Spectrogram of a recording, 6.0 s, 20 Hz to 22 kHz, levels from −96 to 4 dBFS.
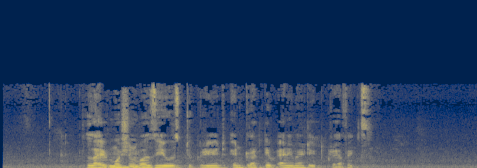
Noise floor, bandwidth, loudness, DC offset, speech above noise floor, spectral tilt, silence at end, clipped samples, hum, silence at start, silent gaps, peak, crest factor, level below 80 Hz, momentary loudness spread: -45 dBFS; 11.5 kHz; -19 LUFS; under 0.1%; 27 dB; -5.5 dB/octave; 1.3 s; under 0.1%; none; 0.75 s; none; -2 dBFS; 18 dB; -50 dBFS; 13 LU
